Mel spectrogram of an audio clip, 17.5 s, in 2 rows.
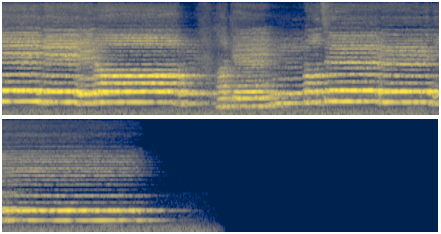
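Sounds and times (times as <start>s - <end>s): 
mixed choir singing: 0.0s - 12.2s.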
